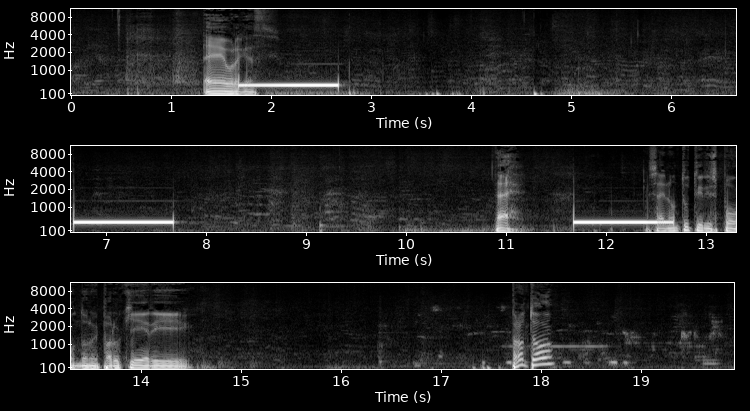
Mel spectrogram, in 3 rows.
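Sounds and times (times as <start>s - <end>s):
people talking quietly: 0.0s - 19.9s
speech: 1.3s - 2.1s, 10.9s - 11.2s, 12.8s - 14.6s, 17.8s - 18.3s
telephone ringing tone on an outgoing call to a hairdresser: 1.7s - 2.7s, 6.7s - 7.7s, 11.7s - 12.6s.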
